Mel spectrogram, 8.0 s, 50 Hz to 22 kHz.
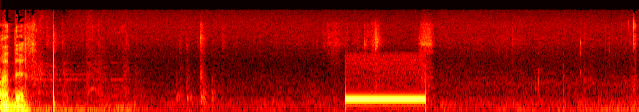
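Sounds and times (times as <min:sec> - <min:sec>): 
speech: 0:00.0 - 0:00.5
telephone ringback tone while calling: 0:04.3 - 0:05.4.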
